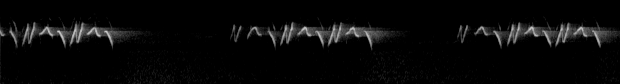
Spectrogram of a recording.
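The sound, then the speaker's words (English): Common yellowthroat song: three separate bursts of rapid, high-pitched, repeated chirping phrases, each about a second long, with short silent gaps between them and no other sound. “That was the song of the common yellowthroat.”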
